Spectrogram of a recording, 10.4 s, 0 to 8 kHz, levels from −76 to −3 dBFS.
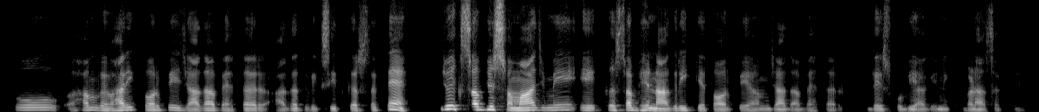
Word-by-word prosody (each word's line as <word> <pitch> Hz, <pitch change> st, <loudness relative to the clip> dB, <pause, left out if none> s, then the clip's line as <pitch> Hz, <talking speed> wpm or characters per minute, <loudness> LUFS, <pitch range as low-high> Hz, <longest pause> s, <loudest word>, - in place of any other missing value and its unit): तो 175 Hz, -1 st, -4 dB, 0.2 s
हम 170 Hz, +1 st, -2 dB
व्यावहारिक 160 Hz, +4 st, +1 dB
तौर 155 Hz, -1 st, +1 dB
पे 165 Hz, -2 st, -3 dB
ज़्यादा 140 Hz, +2 st, 0 dB
बेहतर 130 Hz, +1 st, -6 dB
आदत 135 Hz, +2 st, -7 dB
विकसित 125 Hz, +2 st, -8 dB
कर 125 Hz, -, -2 dB
सकते 150 Hz, +8 st, -1 dB
हैं। 210 Hz, -, +6 dB, 0.3 s
जो 235 Hz, -, +8 dB
एक 240 Hz, -1 st, +3 dB
सभ्य 205 Hz, 0 st, +6 dB
समाज 160 Hz, +1 st, +7 dB
में, 170 Hz, +3 st, -4 dB
एक 155 Hz, 0 st, -4 dB
सभ्य 165 Hz, -1 st, +3 dB
नागरिक 145 Hz, +2 st, +3 dB
के 135 Hz, -, -5 dB
तौर 120 Hz, -1 st, -3 dB
पे 120 Hz, -, -9 dB
हम 120 Hz, -1 st, -9 dB
ज़्यादा 110 Hz, -1 st, -5 dB
बेहतर 115 Hz, 0 st, -16 dB, 0.3 s
देश 120 Hz, -1 st, -7 dB
को -, -, -14 dB
भी 115 Hz, -1 st, -6 dB
आगे 100 Hz, 0 st, -10 dB
नि 110 Hz, -1 st, -7 dB, 0.2 s
बढ़ा -, -, -4 dB
सकते -, -, -21 dB
हैं। -, -, -31 dB
145 Hz, 195 wpm, -26 LUFS, 120-165 Hz, 0.3 s, जो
